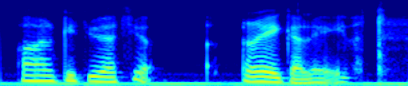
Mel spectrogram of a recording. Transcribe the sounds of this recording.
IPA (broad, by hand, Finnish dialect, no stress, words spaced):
ɑrkityœˑt jɑ reikæleiʋæt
